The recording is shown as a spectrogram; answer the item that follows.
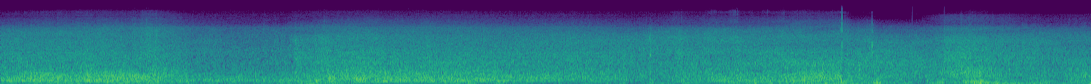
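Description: Small waves breaking and washing up a sandy shoreline, swelling and easing every few seconds, with wind buffeting the microphone.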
